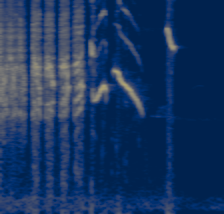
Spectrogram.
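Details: Oriental magpie-robin calling a rival to fight: four harsh buzzy rasps in quick succession, then two clear whistles slurring downward and a short high sharp note.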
